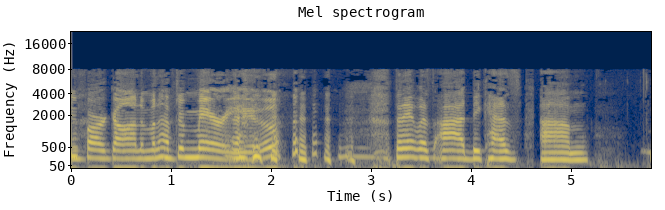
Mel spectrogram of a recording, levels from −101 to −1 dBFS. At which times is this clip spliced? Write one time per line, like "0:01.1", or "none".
0:04.6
